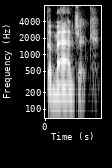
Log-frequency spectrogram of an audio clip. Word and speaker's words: Damajic: And his last name is Damajic. So, and that's pronounced the magic.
